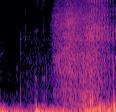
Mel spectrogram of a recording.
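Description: A nose being blown: a low, rumbling snuffle gives way to a sustained, breathy honk of rushing air that lasts about a second, moderately loud, with no talking.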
